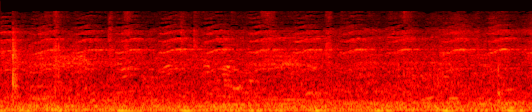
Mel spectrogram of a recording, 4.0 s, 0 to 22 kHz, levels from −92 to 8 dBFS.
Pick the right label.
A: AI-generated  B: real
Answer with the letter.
B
